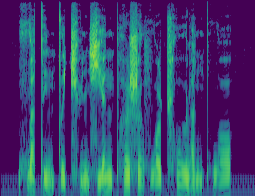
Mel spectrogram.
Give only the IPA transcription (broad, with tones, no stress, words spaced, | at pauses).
xwä˥˩t̪ḭ˨˩nt̪ɤ˧˥t͡ɕʰy̰˨˩n ɕjɛ˥˧npʰɤ˥˩ ʂɤ˧˥fwɔ˥˧ʈ͡ʂʰo˥˩ʊ̯ɻa˧˥n pʰwɔ˥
